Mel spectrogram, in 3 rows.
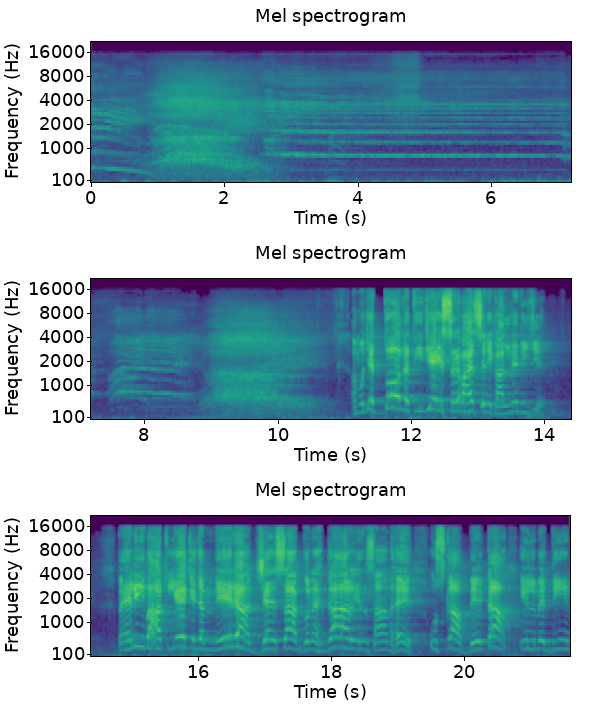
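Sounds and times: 
crowd at a religious gathering chanting salawat: 0.8s - 2.8s, 8.8s - 10.8s
speech: 11.2s - 14.1s, 14.8s - 21.5s.

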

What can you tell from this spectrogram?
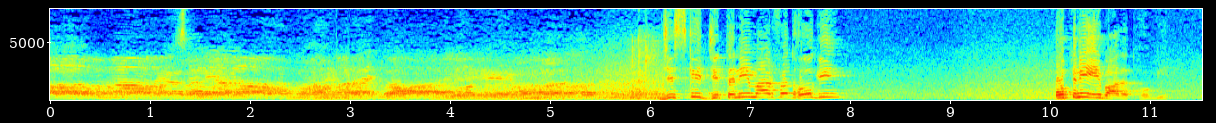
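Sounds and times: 
crowd reciting salawat together during a religious sermon: 0.0s - 6.2s
speech: 6.2s - 8.0s, 10.2s - 11.3s.

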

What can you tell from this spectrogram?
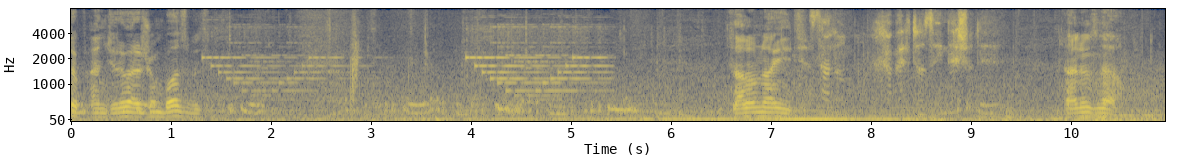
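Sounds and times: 
speech: 0.0s - 1.7s, 6.6s - 10.7s
thin sustained higher tone: 1.3s - 3.1s, 3.9s - 5.6s
pigeons cooing: 3.0s - 5.8s.

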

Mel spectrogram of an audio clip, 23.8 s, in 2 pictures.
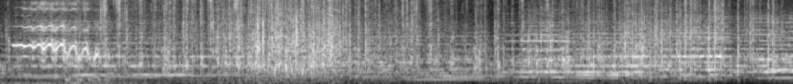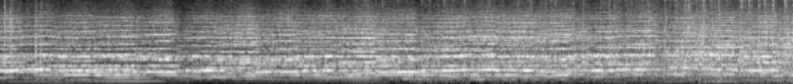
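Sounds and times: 
horse neighing as a horse-drawn chariot sets off: 0.0s - 2.1s
clip-clop hoofbeats of a horse-drawn chariot: 0.0s - 23.7s.

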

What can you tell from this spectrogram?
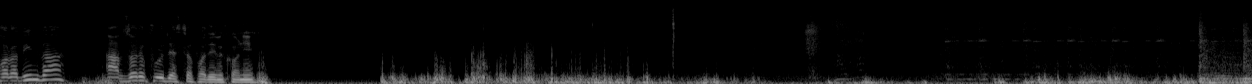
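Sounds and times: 
speech: 0.0s - 2.8s, 3.8s - 4.5s
strong gusty wind on a mountain rock wall: 3.8s - 7.6s, 9.9s - 12.4s.

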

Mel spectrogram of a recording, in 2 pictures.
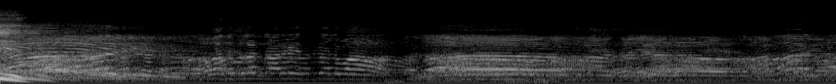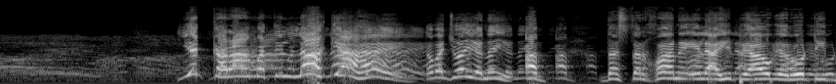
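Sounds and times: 
large crowd shouting in answer to a chant during a speech: 0.0s - 2.6s, 3.7s - 11.2s
speech: 10.6s - 16.7s.

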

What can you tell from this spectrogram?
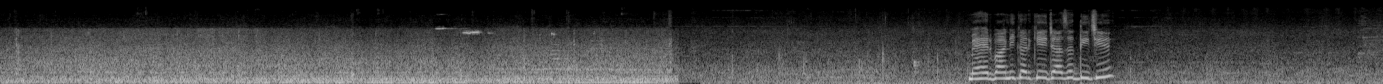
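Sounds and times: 
train about to depart as passengers board: 0.0s - 13.8s
speech: 9.7s - 11.3s.

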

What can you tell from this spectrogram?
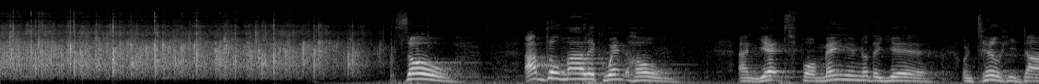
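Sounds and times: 
audience applause: 0.0s - 3.9s
speech: 4.0s - 4.6s, 5.2s - 10.3s.

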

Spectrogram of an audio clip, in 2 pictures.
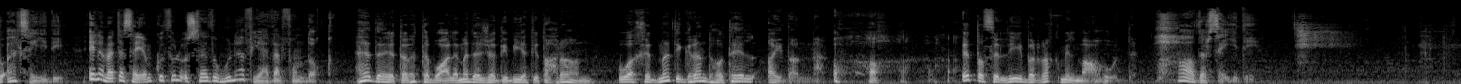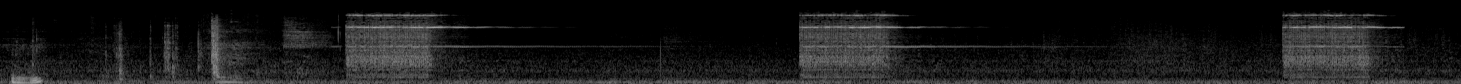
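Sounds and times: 
speech: 0.0s - 13.2s, 14.7s - 15.1s
telephone bell ringing in a Tehran hotel: 17.9s - 21.2s, 22.6s - 25.5s, 27.4s - 28.8s.

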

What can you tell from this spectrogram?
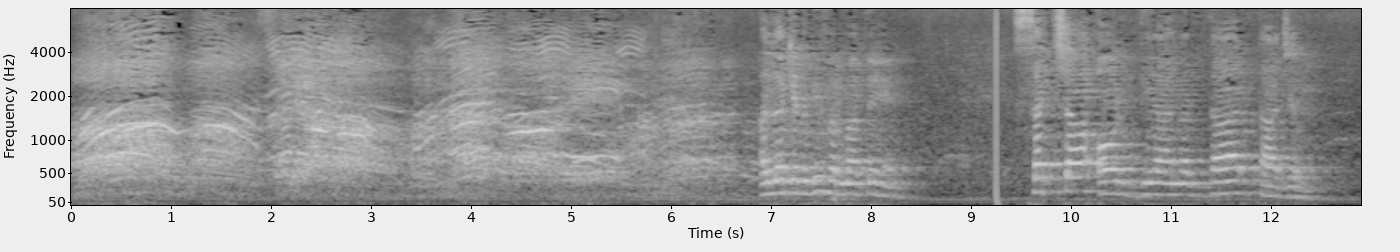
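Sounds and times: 
crowd loudly chanting a religious salutation: 0.0s - 7.0s
speech: 7.0s - 8.4s, 9.6s - 12.5s.

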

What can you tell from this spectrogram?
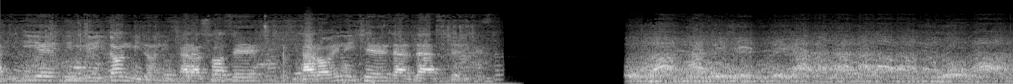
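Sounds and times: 
speech: 0.0s - 5.1s
crowd of street protesters shouting after an election result: 6.3s - 10.1s.

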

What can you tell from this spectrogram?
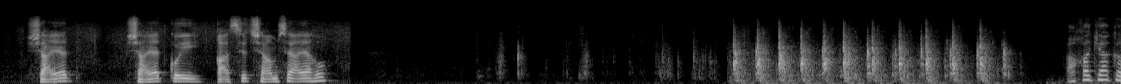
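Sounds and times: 
speech: 0.3s - 3.5s, 10.8s - 11.2s
knuckles knocking on a door: 7.3s - 10.3s.

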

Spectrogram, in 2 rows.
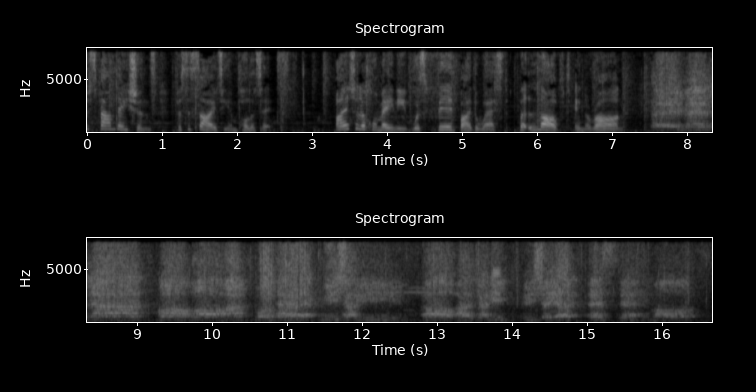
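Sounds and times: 
speech: 0.0s - 8.1s
huge crowd cheering and chanting: 7.5s - 16.6s.

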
